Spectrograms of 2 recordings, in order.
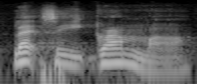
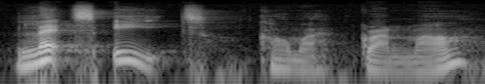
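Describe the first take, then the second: First: There is no pause before Grandma. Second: There is a pause before Grandma.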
